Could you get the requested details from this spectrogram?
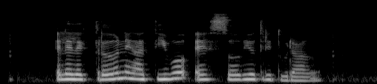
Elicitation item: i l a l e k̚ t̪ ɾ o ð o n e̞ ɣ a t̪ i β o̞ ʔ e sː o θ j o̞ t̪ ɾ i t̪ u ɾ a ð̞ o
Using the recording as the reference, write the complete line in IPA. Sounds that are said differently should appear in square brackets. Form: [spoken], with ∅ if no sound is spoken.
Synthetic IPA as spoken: [e] l [e] l e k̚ t̪ ɾ o ð o n e̞ ɣ a t̪ i β o̞ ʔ e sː o [ð] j o̞ t̪ ɾ i t̪ u ɾ a ð̞ o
